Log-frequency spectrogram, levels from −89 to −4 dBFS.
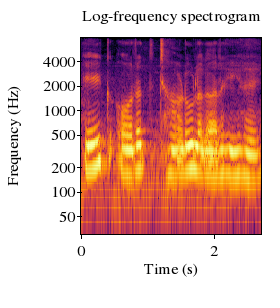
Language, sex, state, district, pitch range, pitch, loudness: Hindi, male, Chhattisgarh, Raipur, 155-190 Hz, 170 Hz, -13 LUFS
